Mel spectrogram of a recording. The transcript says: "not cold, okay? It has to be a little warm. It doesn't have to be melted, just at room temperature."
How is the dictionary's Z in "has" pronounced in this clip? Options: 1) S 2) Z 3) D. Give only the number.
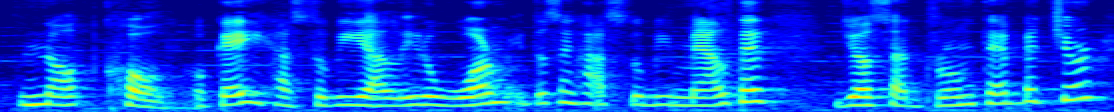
1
